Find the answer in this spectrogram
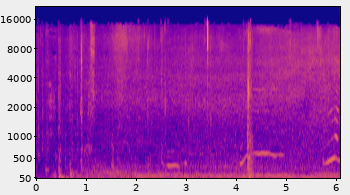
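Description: A sharp knock about half a second in, then a steady low rumble of motor vehicles, with a brief hum from a voice about four seconds in.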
